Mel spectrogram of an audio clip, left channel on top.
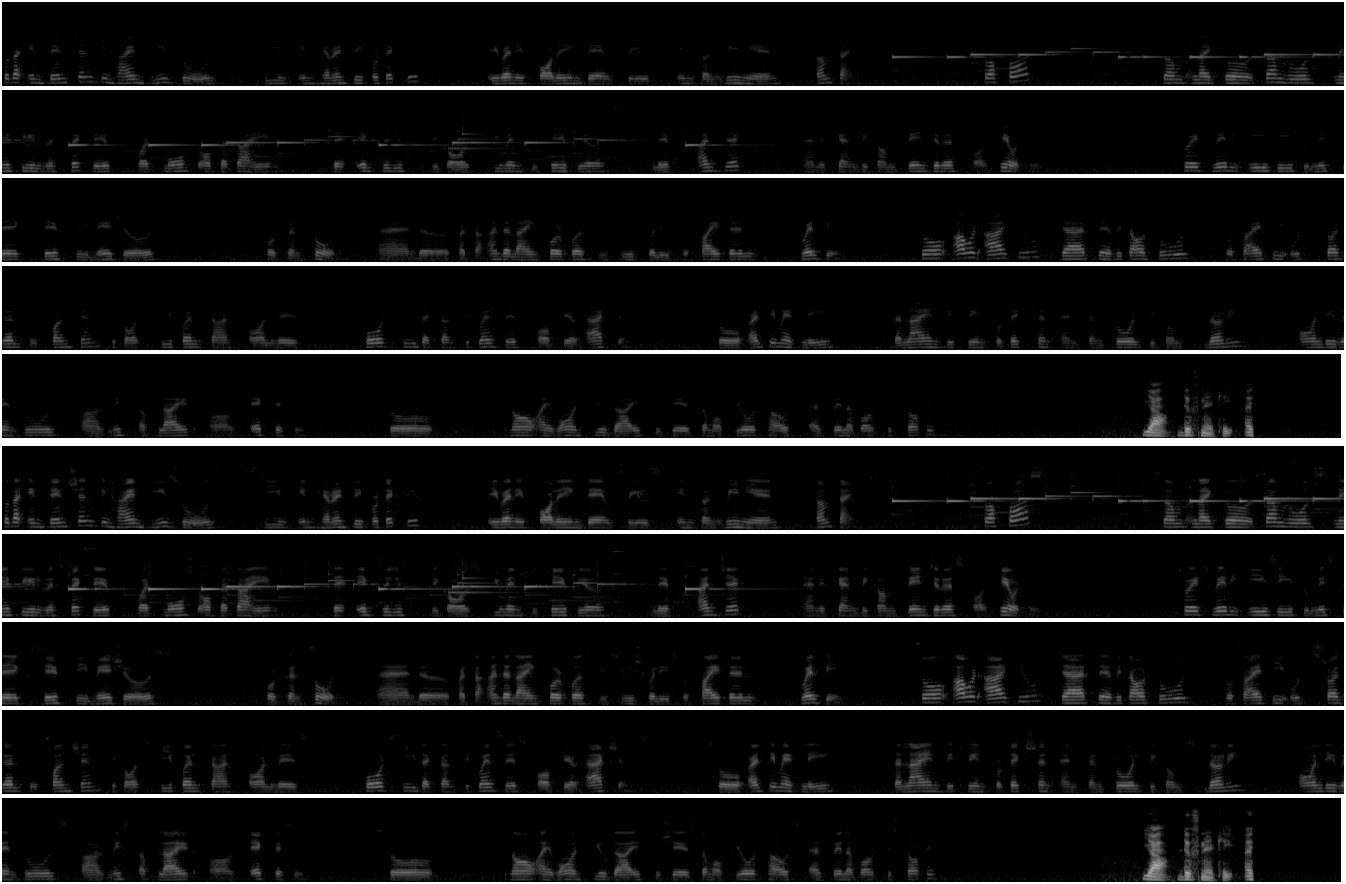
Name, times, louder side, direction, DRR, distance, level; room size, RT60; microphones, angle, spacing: voice 1, 0.0-4.2 4.9-8.8 9.8-10.4 11.5-16.2 16.7-19.5 19.9-20.9 21.4-23.8 25.1-28.6 29.5-30.3 30.6-34.4 34.8-35.3 35.9-43.3 43.9-46.8 47.3-48.6 49.2-52.7 53.2-56.7 57.4-58.4 58.7-63.0, right 3 dB, 85° right, 2.7 m, -51 dB
sound 1, 8.9-19.8 20.1-21.0, right 5 dB, 30° right, 3.9 m, -50 dB
voice 2, 65.1-66.2, right 4 dB, 45° right, 0.7 m, -32 dB
head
